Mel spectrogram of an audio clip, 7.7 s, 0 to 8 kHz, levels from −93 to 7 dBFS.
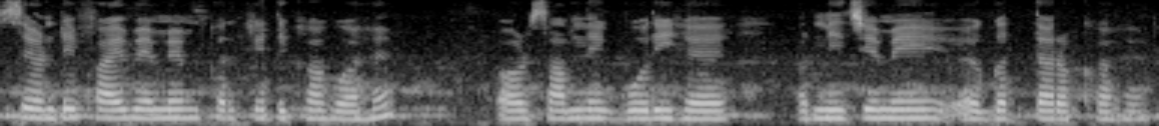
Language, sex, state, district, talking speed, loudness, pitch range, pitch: Hindi, female, Chhattisgarh, Bilaspur, 155 wpm, -20 LUFS, 190-205 Hz, 200 Hz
